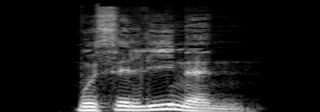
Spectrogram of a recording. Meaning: muslin
- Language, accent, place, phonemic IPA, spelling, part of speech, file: German, Germany, Berlin, /mʊsəˈliːnən/, musselinen, adjective, De-musselinen.ogg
